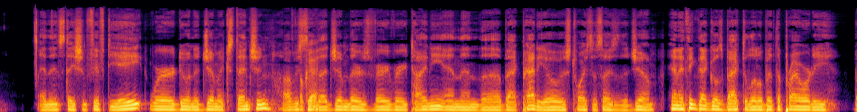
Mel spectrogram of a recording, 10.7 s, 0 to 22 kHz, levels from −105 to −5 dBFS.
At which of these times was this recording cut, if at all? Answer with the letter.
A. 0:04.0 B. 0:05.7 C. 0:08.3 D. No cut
C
